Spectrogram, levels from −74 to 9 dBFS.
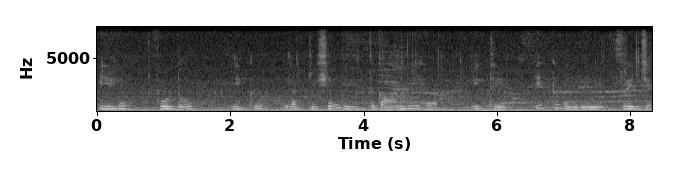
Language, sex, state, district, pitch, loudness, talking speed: Punjabi, female, Punjab, Pathankot, 215 Hz, -18 LUFS, 100 wpm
